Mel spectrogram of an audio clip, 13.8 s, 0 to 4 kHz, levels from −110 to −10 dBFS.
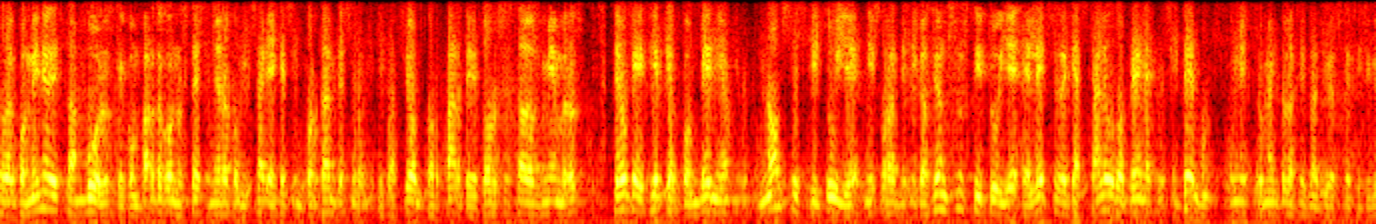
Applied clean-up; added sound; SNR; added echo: neural separator model SepFormer DNS4.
